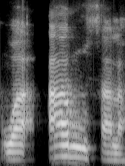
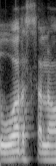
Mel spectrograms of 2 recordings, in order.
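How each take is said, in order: First: Wa and arsala are said as separate words. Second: The syllables run together as one word. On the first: The speaker calls it right. "ওয়া আরসালা হবে" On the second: The speaker calls it wrong. "অনেকে পড়ে ওয়ারসালা ওয়ারসালা কিন্তু ওয়ারসালা হবে না"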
